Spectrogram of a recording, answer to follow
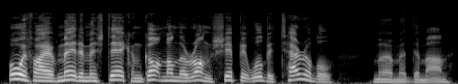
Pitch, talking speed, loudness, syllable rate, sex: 155 Hz, 260 wpm, -20 LUFS, 6.7 syllables/s, male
